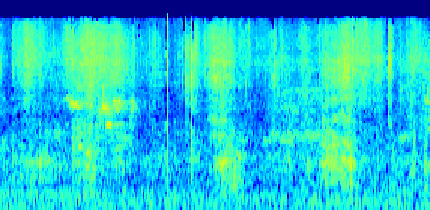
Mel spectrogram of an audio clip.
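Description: Faint sniffing and breathing of a young bullmastiff with its nose to the ground, in soft puffs, with a single light click about one and a half seconds in.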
